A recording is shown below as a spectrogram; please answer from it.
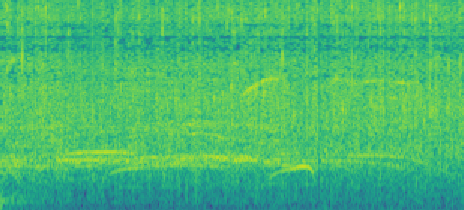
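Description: Loud, dense audience applause fills an indoor hall at a Nagpur MI Lifestyle business program, a steady wash of many hands with a few whistles and cheers rising through it from start to finish.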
